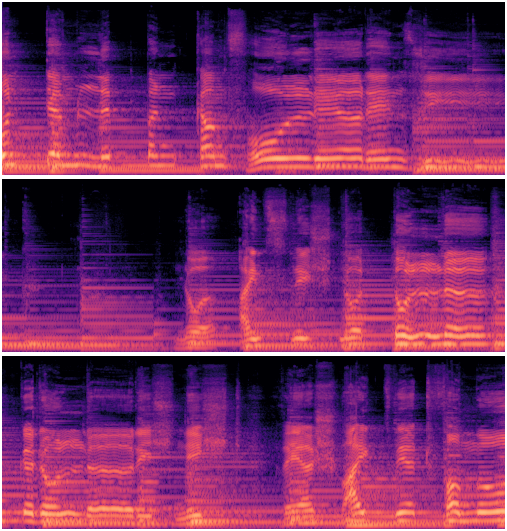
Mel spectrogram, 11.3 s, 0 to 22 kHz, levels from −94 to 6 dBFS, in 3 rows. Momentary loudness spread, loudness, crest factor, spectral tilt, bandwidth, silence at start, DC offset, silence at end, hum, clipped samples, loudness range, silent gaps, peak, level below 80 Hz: 11 LU; -18 LUFS; 16 dB; -6 dB/octave; 13 kHz; 0 s; under 0.1%; 0 s; none; under 0.1%; 7 LU; none; 0 dBFS; -50 dBFS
